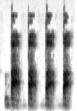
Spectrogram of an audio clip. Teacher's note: পবর্গের যে ব, সেই ব কিন্তু দুটো ঠোঁট জুড়বে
